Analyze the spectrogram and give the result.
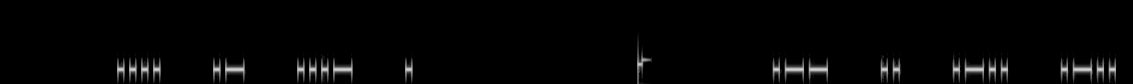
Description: Morse code, heard as a keyed tone, about 20 wpm, spaced as for 11 wpm, 700 Hz. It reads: HAVE WILL
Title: 3x Character Spacing - Top 100 Words - 20wpm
